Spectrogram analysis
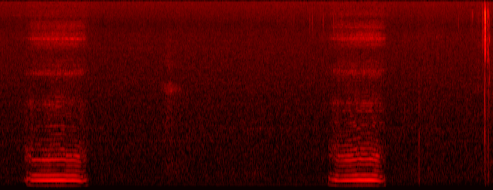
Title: The cone of shame snore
